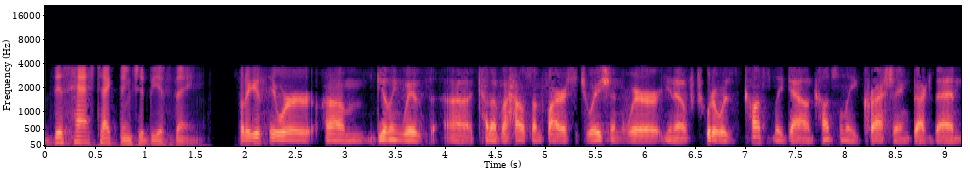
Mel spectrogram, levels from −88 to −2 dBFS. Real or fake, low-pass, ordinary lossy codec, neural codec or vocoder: fake; 3.6 kHz; AAC, 24 kbps; codec, 24 kHz, 1.2 kbps, DualCodec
